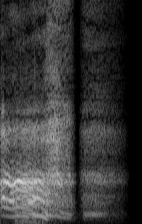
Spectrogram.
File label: Pain, Female; Warframe; Railjack; Steel Meridian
